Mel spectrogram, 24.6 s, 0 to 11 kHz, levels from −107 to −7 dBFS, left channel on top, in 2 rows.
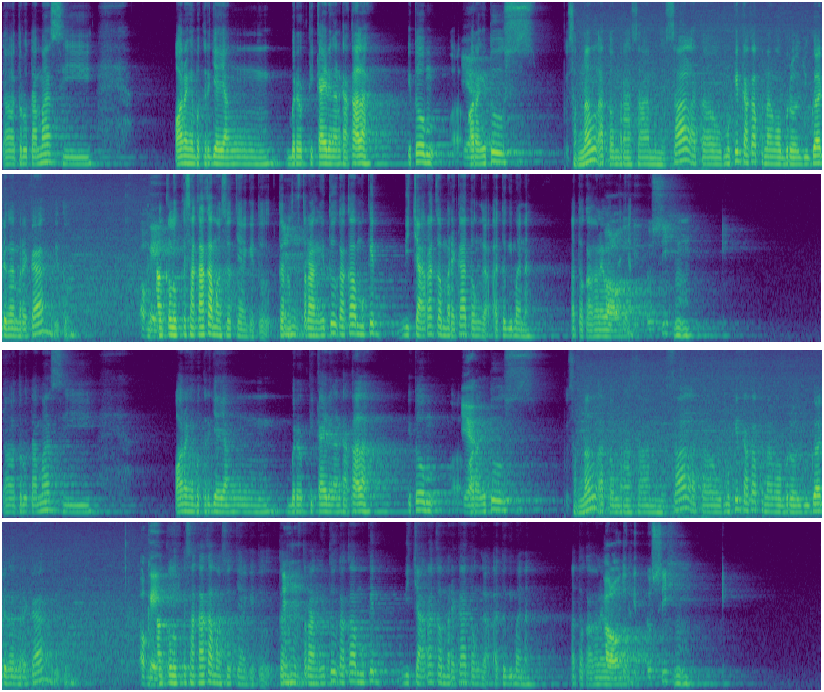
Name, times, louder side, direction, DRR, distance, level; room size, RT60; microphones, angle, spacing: voice 1, 0.0-1.9 2.6-5.6 6.2-6.5 6.7-7.9 8.5-13.4 14.6-20.2 21.1-21.8 22.4-22.6, left 4 dB, 40° left, 12 dB, 0.3 m, -32 dB
sound 1, 8.6-14.6, left 1 dB, 5° left, 1.3 m, -50 dB
voice 2, 14.4-14.7 16.5-16.8 21.3-21.7 22.0-22.4, right 3 dB, 40° right, 6 dB, 0.8 m, -33 dB
20.5 x 6.9 x 3.6 m, 2.1 s
head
